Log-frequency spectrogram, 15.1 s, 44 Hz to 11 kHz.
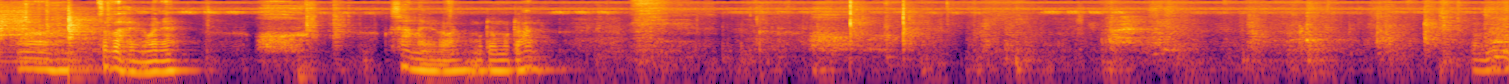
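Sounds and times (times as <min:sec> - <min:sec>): crickets chirping: 0:00.0 - 0:15.0
scuffing and rustling on floor: 0:05.7 - 0:15.0.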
